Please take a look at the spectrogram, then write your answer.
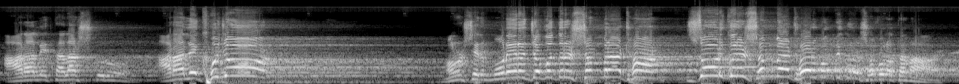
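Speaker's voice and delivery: shouted, high sermon climax; preacher shouting his exhortation, high and loud; full-force preaching. Acted. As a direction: thunder it at the crowd.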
